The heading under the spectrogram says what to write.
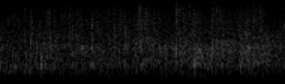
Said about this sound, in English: Come on, clap your hands and thank the Lord.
